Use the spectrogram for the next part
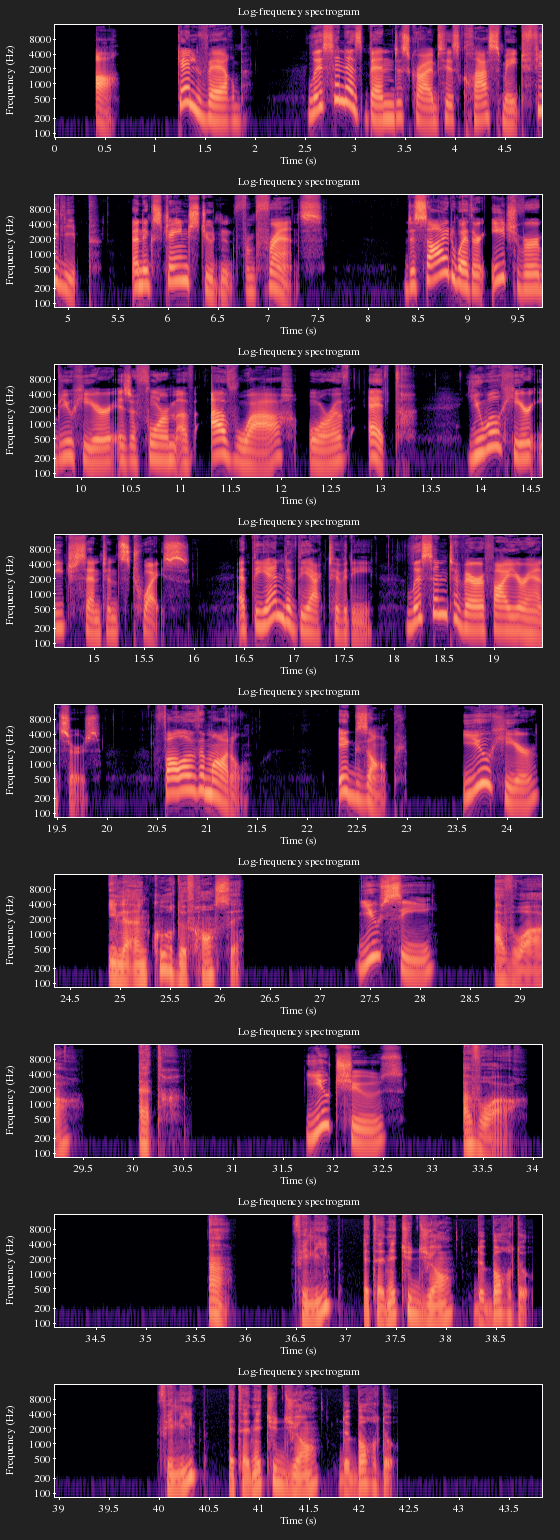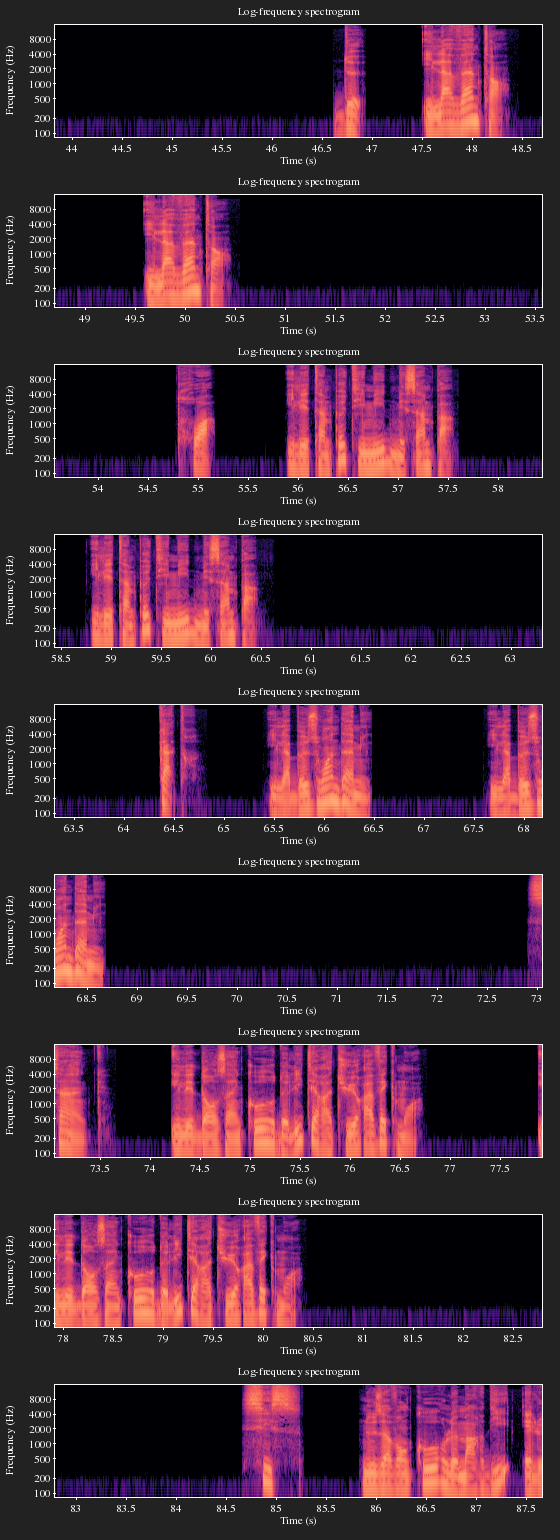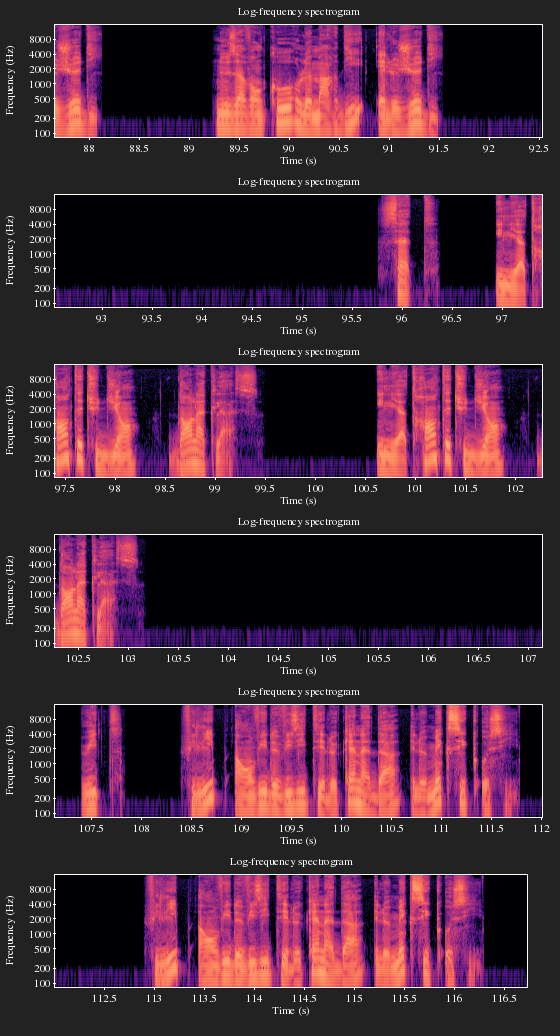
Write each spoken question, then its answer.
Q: Philippe est un étudiant de Bordeaux.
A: Être

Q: Il a 20 ans.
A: Avoir

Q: Il est un peu timide mais sympa.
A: Être

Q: Il a besoin d'amis.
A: Avoir

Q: Il est dans un cours de littérature avec moi.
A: Être

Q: Nous avons cours le mardi et le jeudi.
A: Avoir

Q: Il y a 30 étudiants dans la classe.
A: Avoir

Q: Philippe a envie de visiter le Canada et le Mexique aussi.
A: Avoir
